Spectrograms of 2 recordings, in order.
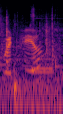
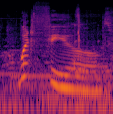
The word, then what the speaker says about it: Whitfield: next week can just wanted to get the pronunciation of her last name correct Whitfield Whitfield well that's what I thought and how do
